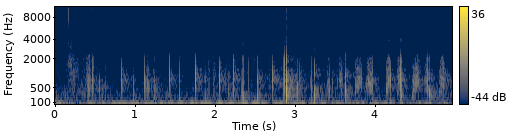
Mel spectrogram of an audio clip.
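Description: Fingertips tap a small, hollow blue and teal plastic tub with a lid and a printed label, held close to the mic. The taps come as a quick, uneven patter of short, dry, hollow clicks with almost no ring, over a steady low hum.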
